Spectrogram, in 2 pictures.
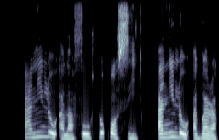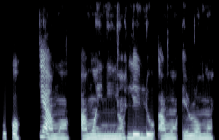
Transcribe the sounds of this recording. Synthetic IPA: a˧nĩ˦lo˦˨ʔa˨la˨fo˧to˦kɔ˦˨si˨˦ | a˧nĩ˦lo˦˨a˧ɡ͡ba˧ɾa˧ku˦kɔ˦˨ | ki˦a˦˨w̃ɔ̃˧ | a˨w̃ɔ̃˧e˨nĩ˨j̃ã˧le˦lo˦ʔa˨w̃ɔ̃˧ɛ˨ɾɔ˧w̃ɔ̃˧

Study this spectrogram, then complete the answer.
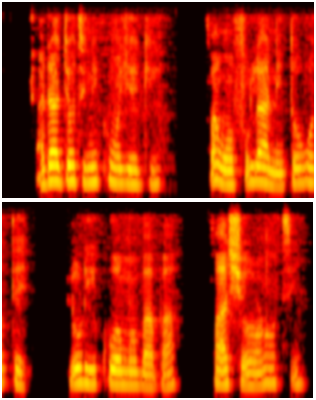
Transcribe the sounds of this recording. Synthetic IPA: a˧da˦d͡ʒɔ˦ti˧nĩ˦kũ˦ɔ̃˧jɛ˧ɡi˧˦ | fa˦˨w̃ɔ̃˧fũ˦la˦˨nĩ˨˦tɔ˦wɔ˦tɛ˦˨ | lo˦ɾi˦i˧ku˦ɔ˧mɔ̃˧ba˨ba˨˦ | fa˦a˧ʃɛ˧˨ɔ˧ɾ̃ɔ̃˦˨tĩ˦

